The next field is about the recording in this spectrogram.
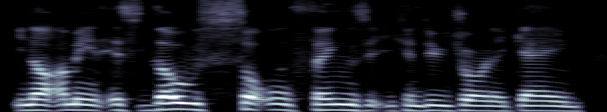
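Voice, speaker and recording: Fast-talking man arguing football opinions. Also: medium pitch, steady tone, mellow, dry recording, studio quality. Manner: fast, earnest, stumbles on restarts. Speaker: podcast panelist. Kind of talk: casual football chat.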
